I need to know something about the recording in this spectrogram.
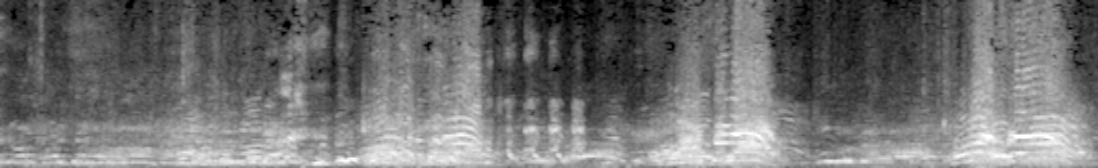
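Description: A crowd of people talk and call out excitedly close by.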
